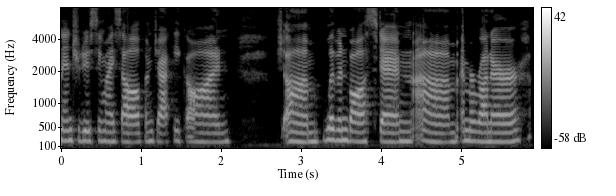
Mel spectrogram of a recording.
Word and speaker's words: Gaughan: I'm Jackie Gone.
